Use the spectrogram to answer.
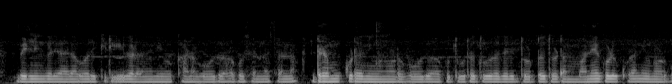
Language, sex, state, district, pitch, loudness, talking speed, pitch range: Kannada, male, Karnataka, Raichur, 125 Hz, -30 LUFS, 205 wpm, 125-130 Hz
